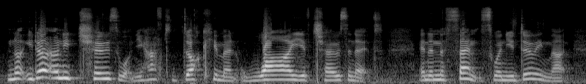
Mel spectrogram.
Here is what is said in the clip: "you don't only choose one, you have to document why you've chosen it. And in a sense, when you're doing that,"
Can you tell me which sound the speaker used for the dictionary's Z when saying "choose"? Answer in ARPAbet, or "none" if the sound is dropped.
Z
